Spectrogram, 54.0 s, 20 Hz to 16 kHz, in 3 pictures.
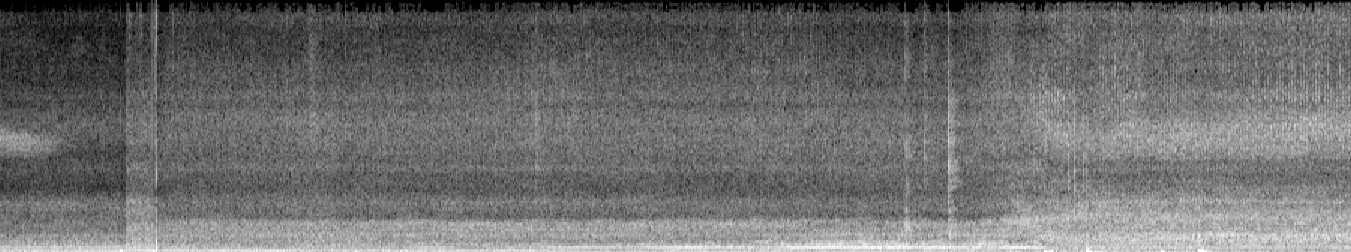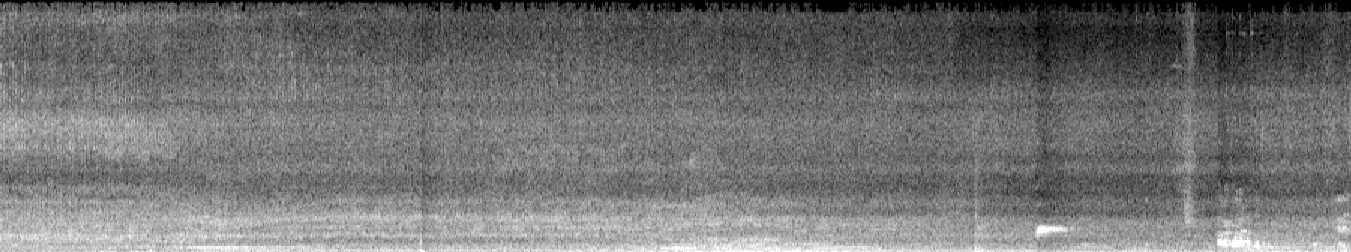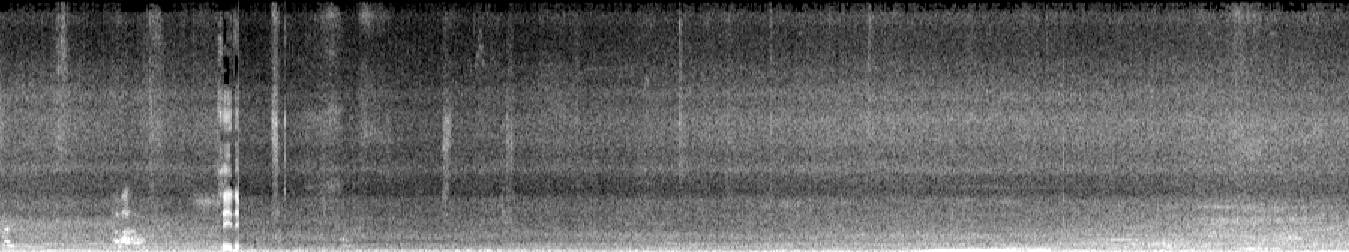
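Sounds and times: car engine idling: 0.0 - 26.8, 27.7 - 39.6.

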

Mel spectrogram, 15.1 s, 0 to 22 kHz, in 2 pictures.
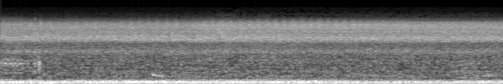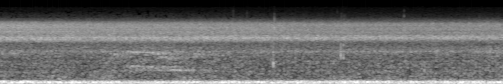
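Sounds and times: constant low rumble: 0.0 - 15.0.

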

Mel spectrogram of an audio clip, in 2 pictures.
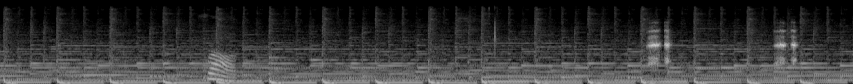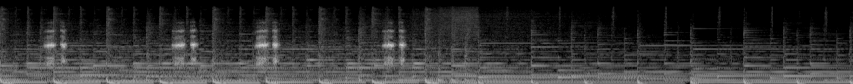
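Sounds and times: frog croaking: 6.4 - 6.8, 7.6 - 8.1, 8.8 - 9.4, 10.2 - 11.5, 12.2 - 12.8.

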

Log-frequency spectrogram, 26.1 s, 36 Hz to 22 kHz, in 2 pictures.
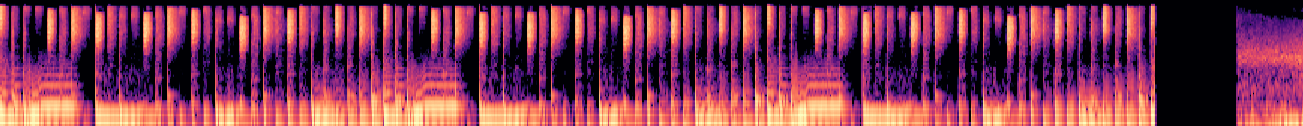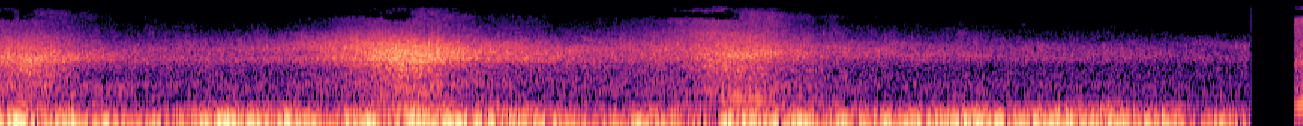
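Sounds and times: electronic music: 0.0 - 11.6
road traffic rushing: 12.4 - 22.5
vehicles passing by: 12.4 - 24.0.

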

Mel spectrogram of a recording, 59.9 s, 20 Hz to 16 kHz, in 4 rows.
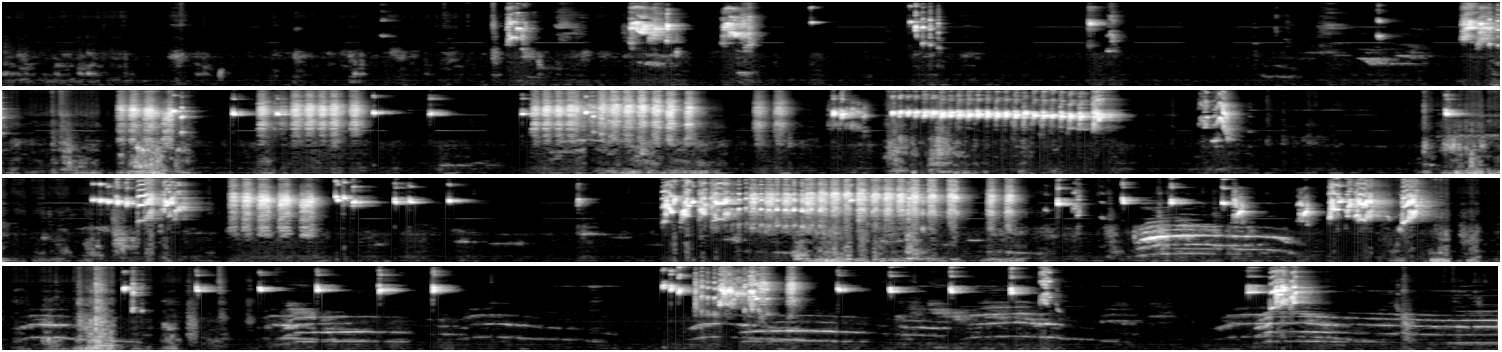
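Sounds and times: lovebirds chattering: 20.2 - 26.1, 36.6 - 41.5.

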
